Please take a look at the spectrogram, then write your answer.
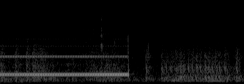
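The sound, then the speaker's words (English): A steady, piercing electronic telephone keypad dialing tone, like a held beep, sounds loudly for over a second as a phone call is placed, then cuts off abruptly, leaving faint, muffled background noise. “Let's get Rich on the phone right now and hope that he answers.”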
